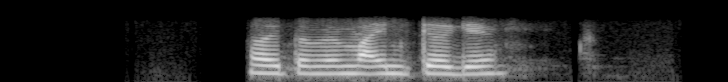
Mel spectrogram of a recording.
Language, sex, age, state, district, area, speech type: Santali, female, 18-30, Jharkhand, Seraikela Kharsawan, rural, conversation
